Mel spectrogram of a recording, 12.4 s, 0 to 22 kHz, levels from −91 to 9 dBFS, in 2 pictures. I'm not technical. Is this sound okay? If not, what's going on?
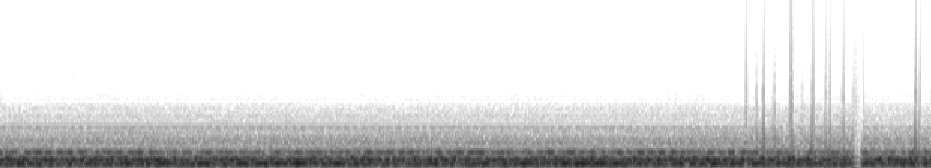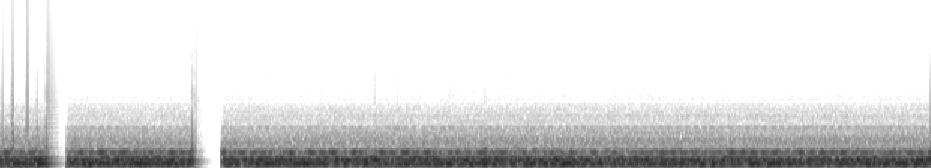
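No. There are three separate problems, all typical of audio sent over a network connection.

From 4.97 to 6.67 s there are repeated stalls (stutter): the sound stops and restarts 18 times in under two seconds. The receiving end kept running out of incoming audio and filled each wait by holding the last sound, about a third of a second in total, with the longest single hold around 0.13 s. Nothing is lost, but the audio sounds choppy and dragged. Unlike the next problem, this is many small hiccups in a row, not one stop.

At 7.49 s there is a single call audio freeze lasting until 7.71 s. The last sound hangs and fades for a moment, then goes fully silent for about a tenth of a second before the audio carries on exactly where it left off, so nothing is skipped. The likely cause is a batch of audio held up in transit, after which the receiver added roughly 0.19 s of extra delay to protect against it happening again. 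It is one clear pause, not a string of stutters.

From 8.71 to 9.45 s there is a jitter buffer slow-down. Nothing stops here. Instead the sound is stretched, playing at about 92% of normal speed while keeping the same pitch, so it comes across as slightly drawn out. The receiver was quietly repeating tiny slivers of the sound, adding about 63 milliseconds, to rebuild its reserve.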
